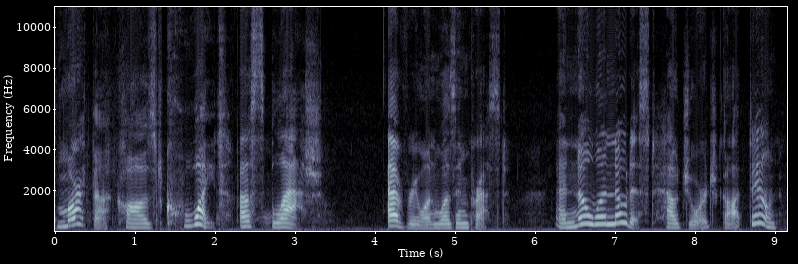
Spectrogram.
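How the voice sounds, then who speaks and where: A woman in her thirties reading a picture book aloud to children, with careful, expressive storytelling. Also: mid-range voice, dry recording. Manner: slow, careful, expressive delivery for young children. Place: small indoor room lined with bookshelves.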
